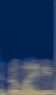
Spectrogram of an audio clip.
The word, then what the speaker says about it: Delaney: And on my Facebook, you can look me up under Delaney Williams, and that's D-E-L-A-N-E-Y, Williams, spelled like normal.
